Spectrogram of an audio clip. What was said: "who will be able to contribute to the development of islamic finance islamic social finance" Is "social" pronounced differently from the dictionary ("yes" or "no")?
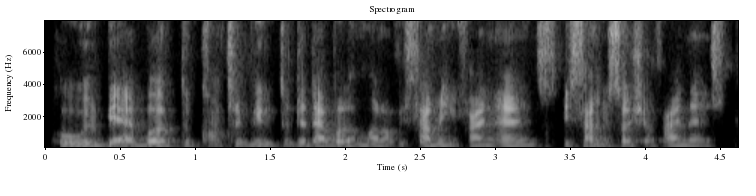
no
